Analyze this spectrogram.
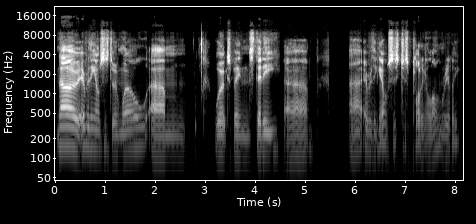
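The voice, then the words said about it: Voice not normal, husky-sounding. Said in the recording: “The voice is still not back to normal ... my sexy voice”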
